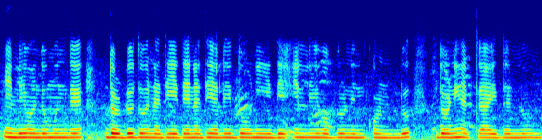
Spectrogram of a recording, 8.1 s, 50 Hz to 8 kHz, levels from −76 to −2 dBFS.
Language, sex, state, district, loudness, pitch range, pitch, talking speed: Kannada, female, Karnataka, Raichur, -16 LUFS, 215-225 Hz, 220 Hz, 105 wpm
